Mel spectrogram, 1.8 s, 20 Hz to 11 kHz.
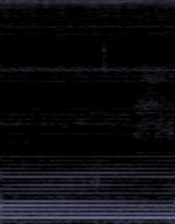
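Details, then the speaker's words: Magnum Energy MS4024PAE 4000W 24VDC inverter/charger just initialized on 240V, charging: steady unchanging low buzz at twice mains frequency; normal transformer hum under heavy charge load. "there we go you can hear the buzz in the back"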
